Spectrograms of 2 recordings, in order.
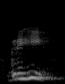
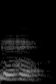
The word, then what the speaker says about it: गृह: तो री को मात्रा हम ये इस्तेमाल करते हैं, लेकिन इसको प्रोनाउंस कैसे कर देते हैं? ग्रह। तो बेटा ये ग्रह र नहीं होता है, ये री की मात्रा होती है। इसको री प्रोनाउंस करना है। जैसे हम लिखते हैं गृह कार्य, गृही कार्य, जैसे है गृहपति, री है ये। इसको री प्रोनाउंस करना है, इसको र प्रोनाउंस नहीं करना है।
